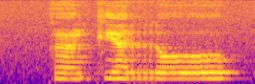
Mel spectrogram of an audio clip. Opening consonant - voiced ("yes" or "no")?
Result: no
